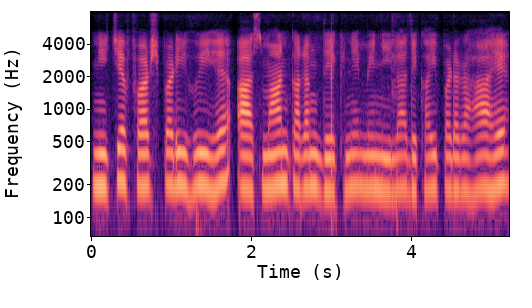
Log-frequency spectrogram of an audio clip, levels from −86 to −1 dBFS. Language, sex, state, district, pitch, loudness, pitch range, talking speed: Hindi, female, Uttar Pradesh, Lalitpur, 190 Hz, -20 LUFS, 185-195 Hz, 170 wpm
